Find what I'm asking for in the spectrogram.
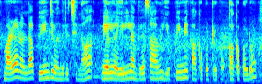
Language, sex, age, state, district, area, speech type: Tamil, female, 18-30, Tamil Nadu, Thanjavur, urban, spontaneous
